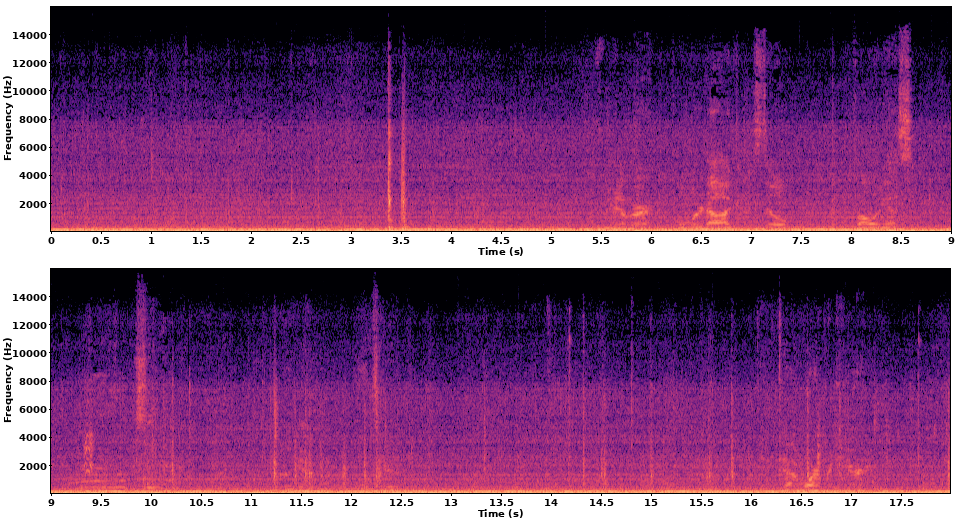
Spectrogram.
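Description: A snowplow blade scrapes and pushes through snow.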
